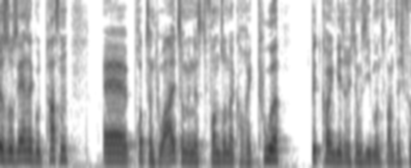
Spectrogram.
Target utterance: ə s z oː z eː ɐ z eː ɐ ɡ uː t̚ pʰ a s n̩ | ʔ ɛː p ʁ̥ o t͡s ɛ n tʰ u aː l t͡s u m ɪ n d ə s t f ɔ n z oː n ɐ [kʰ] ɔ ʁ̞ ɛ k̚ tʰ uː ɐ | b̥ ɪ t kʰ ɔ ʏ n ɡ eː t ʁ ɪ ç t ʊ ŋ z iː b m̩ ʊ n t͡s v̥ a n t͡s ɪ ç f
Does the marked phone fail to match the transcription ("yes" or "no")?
no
